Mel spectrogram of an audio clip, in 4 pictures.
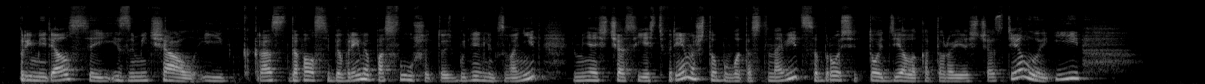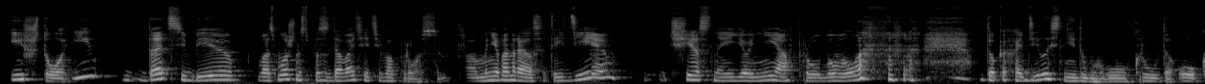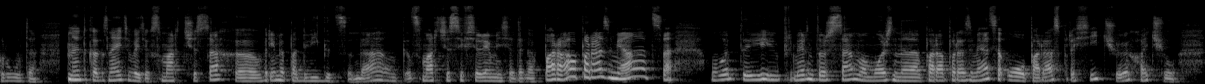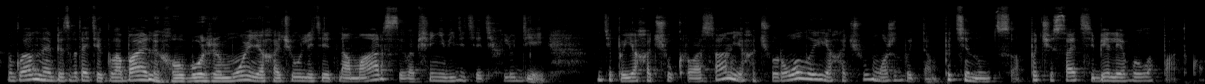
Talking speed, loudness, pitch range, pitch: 160 wpm, -32 LUFS, 165-215 Hz, 180 Hz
